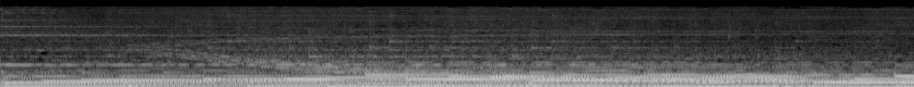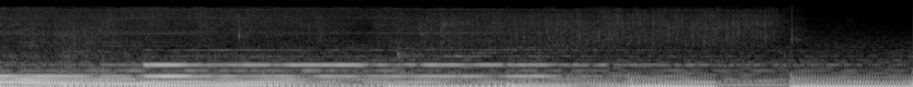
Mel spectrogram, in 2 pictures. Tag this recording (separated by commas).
Music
